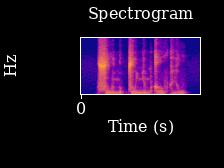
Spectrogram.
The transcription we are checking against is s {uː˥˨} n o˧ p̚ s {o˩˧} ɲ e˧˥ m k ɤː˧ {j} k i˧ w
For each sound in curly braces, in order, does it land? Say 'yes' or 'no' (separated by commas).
yes, yes, no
